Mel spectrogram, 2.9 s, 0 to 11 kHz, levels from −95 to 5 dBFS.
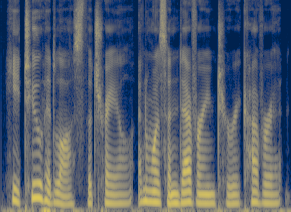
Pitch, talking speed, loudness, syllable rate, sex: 150 Hz, 245 wpm, -17 LUFS, 6.2 syllables/s, female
